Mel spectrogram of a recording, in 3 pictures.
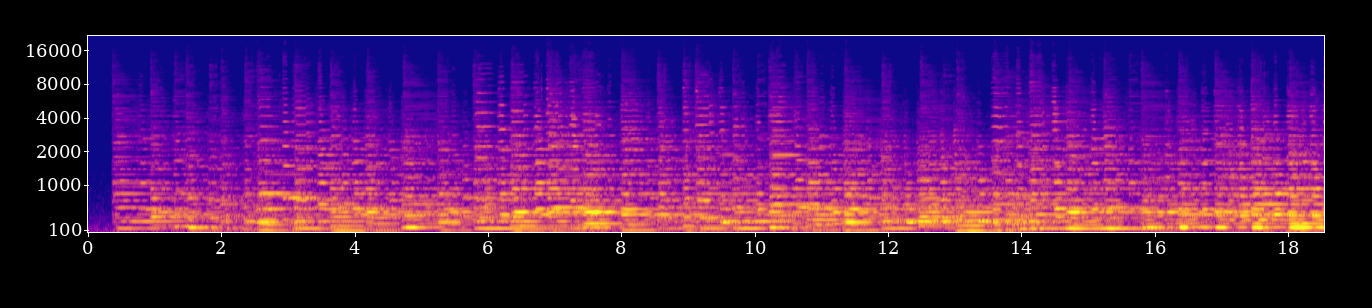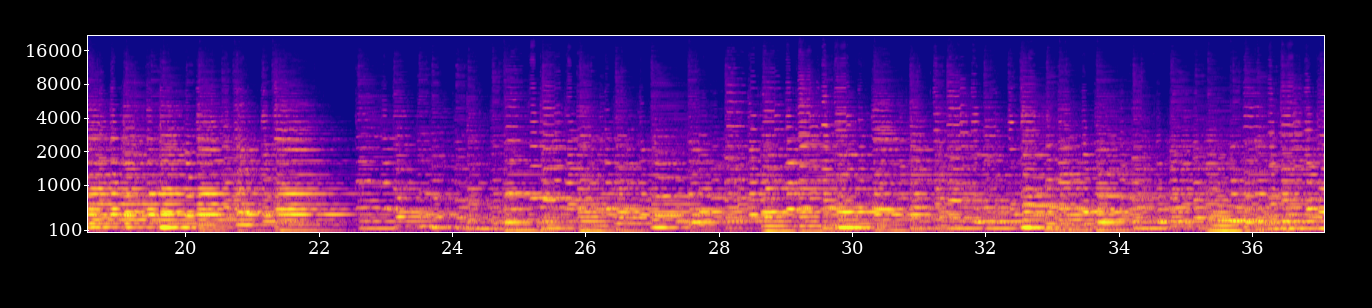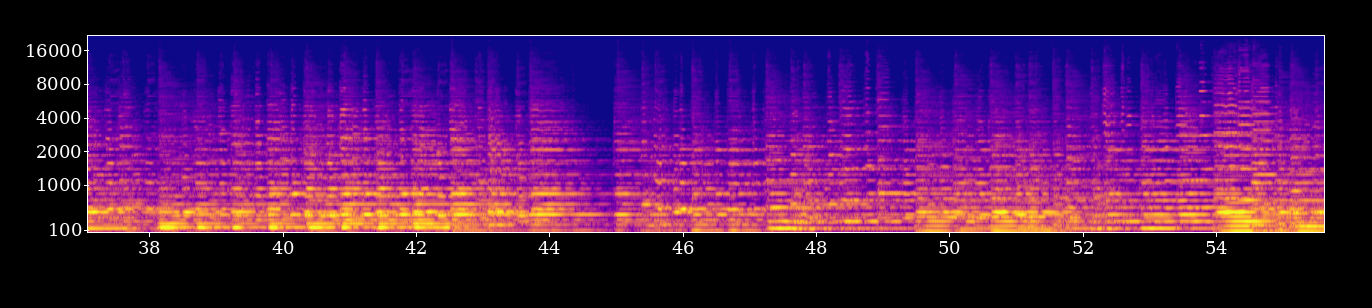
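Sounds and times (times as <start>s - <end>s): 
three violins and continuo playing a gigue in D major: 0.0s - 55.6s.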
